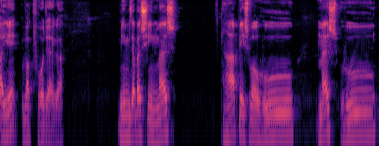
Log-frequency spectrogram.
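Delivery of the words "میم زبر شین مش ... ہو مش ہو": slow, measured syllable-by-syllable drill; spelling-drill recitation. Shown as a demonstration. Quran teacher spelling words for learners, measured recitation. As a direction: draw out the long syllables evenly.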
